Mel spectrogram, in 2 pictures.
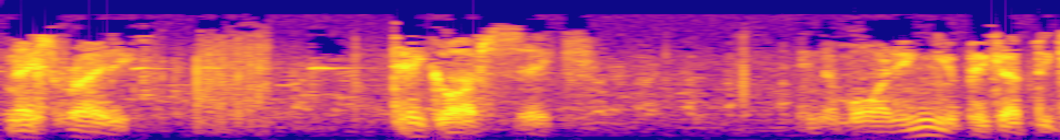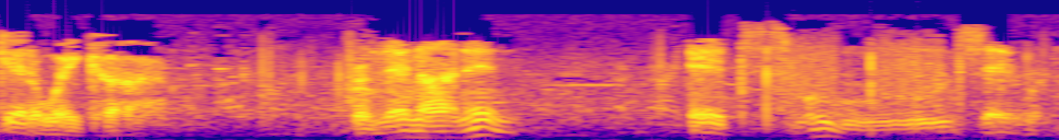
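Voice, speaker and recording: A swaggering young bank robber from a radio drama, low and gravelly. His talk is slangy, slick and cocky. It comes through a thin, noisy old broadcast recording. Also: takes it slowly, pauses often, phone-quality sound, heavily acted. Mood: cocky, persuasive.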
